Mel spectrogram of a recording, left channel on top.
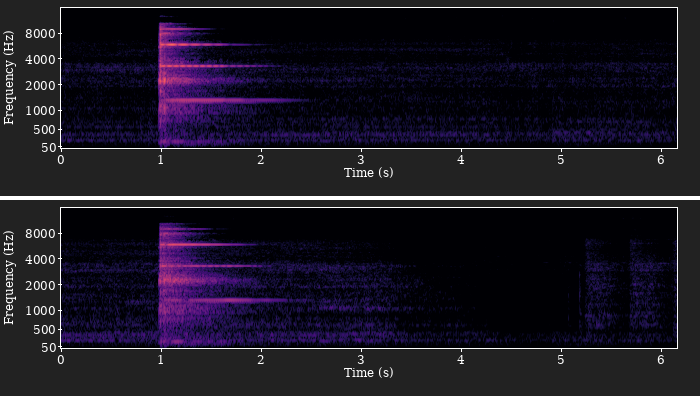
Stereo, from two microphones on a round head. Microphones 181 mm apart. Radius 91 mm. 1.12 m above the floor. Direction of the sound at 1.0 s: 45° left (ahead or behind).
